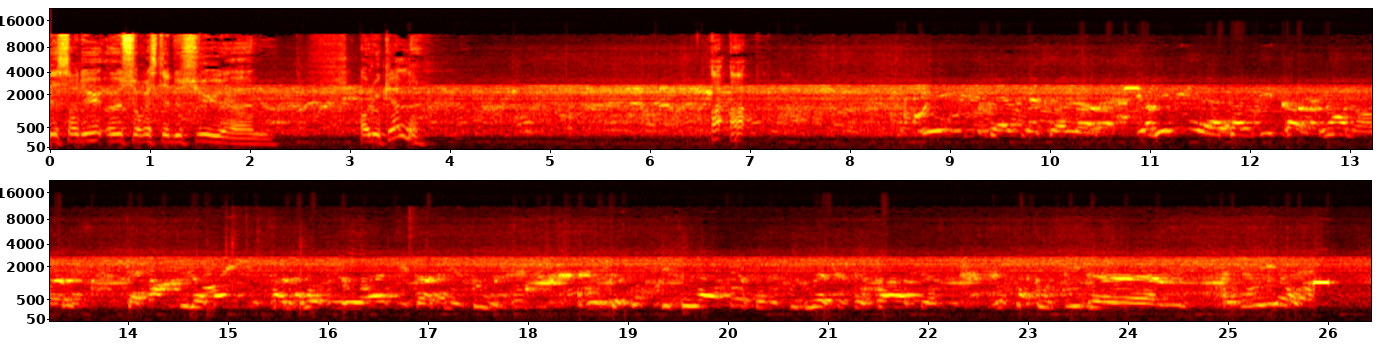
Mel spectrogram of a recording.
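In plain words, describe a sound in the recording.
A man's voice comes over a radio loudspeaker, thin and crackly.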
